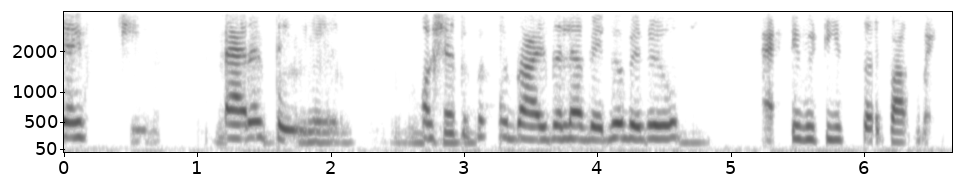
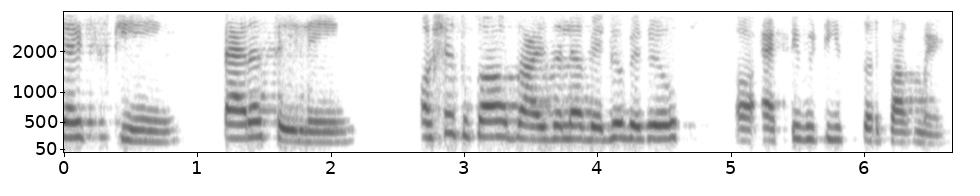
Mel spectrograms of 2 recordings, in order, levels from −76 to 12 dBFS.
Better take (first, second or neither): second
